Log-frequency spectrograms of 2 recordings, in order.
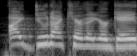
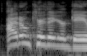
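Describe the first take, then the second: First: It sounds sincerely accepting and relaxed. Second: It sounds curt and dismissive. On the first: "That's not even a factor" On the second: The topic is unwelcome. "Don't talk to me about it"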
